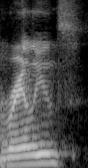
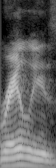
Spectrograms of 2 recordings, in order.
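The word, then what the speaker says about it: Raëlians: is the israelian no they're called raans it's just take off the is from israelian isra well no no I think they spell it similar R AE l i ns raans I think I know yeah it's it's raw L there you go raw L yeah yeah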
